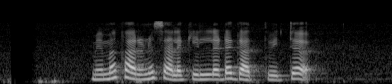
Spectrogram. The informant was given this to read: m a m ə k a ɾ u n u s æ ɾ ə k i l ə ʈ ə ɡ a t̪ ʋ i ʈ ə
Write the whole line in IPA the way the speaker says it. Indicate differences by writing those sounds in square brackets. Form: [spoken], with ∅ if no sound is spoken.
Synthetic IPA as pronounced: m [e] m ə k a ɾ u n u s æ [l] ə k i [lː] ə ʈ ə ɡ a t̪ ʋ i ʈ ə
